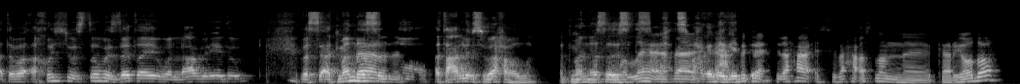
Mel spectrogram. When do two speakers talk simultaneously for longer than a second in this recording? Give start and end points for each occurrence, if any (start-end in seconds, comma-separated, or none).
6.1-7.7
